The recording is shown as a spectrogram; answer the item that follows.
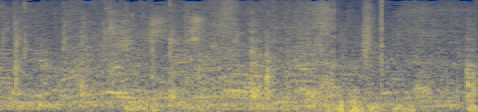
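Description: Indistinct talk of spectators near the microphone, with open-air ambience and a few light knocks.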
